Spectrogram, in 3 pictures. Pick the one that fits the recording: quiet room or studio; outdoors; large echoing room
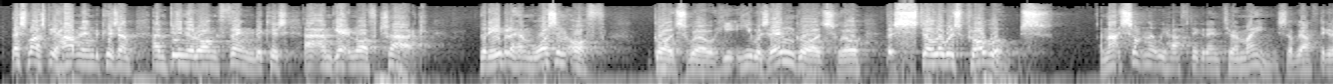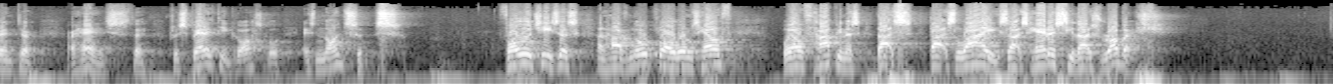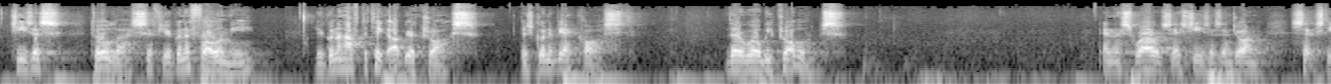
large echoing room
